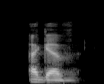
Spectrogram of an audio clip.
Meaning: agave
- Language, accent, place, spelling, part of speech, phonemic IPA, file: French, France, Lyon, agave, noun, /a.ɡav/, LL-Q150 (fra)-agave.wav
